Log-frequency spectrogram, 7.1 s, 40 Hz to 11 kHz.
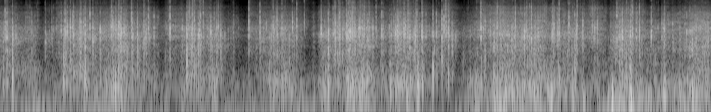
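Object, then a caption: Plastic foil chip bag. A sealed, medium-sized Twister chips bag of glossy plastic/foil film, puffed and full of chips, is rubbed, squeezed and crinkled by black-gloved fingertips and palms, then turned on its side. It gives a dense, continuous crackling crinkle that is bright and crisp, centered around 2.6 kHz. The sound swells and dips in waves with brief quieter gaps between handling motions.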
